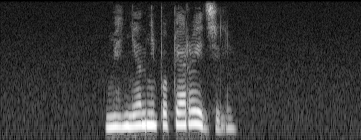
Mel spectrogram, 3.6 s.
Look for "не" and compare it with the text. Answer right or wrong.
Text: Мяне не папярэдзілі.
right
